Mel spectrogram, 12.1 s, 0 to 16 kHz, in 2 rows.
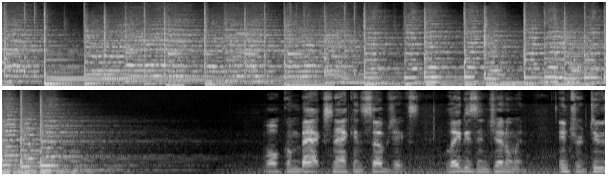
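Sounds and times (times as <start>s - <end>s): intro music with steady beat: 0.0s - 8.0s.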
